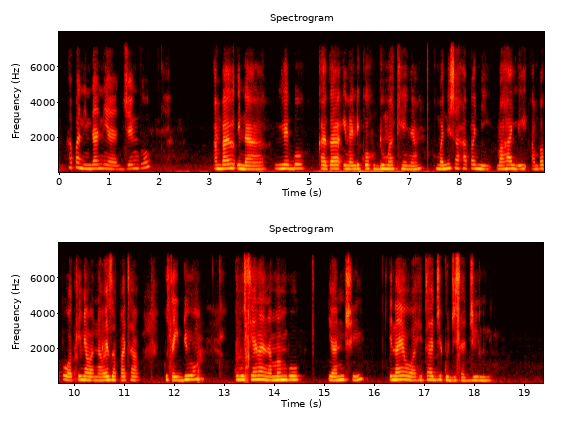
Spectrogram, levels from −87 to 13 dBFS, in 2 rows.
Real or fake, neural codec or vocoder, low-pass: fake; codec, 24 kHz, 6 kbps, HILCodec; 7.2 kHz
